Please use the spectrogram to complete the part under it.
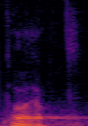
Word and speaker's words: Gaia: But, how do you say it? Gaia? Gaia, yeah.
